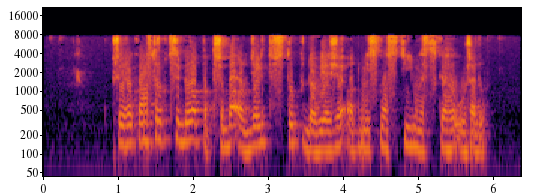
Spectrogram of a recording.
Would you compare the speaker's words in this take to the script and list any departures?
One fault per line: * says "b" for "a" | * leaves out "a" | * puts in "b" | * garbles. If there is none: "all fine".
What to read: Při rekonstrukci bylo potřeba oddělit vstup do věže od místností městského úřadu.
all fine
